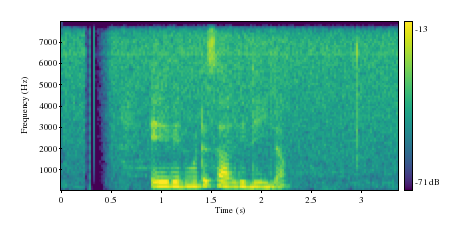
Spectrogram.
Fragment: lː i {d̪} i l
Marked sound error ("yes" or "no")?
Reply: no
